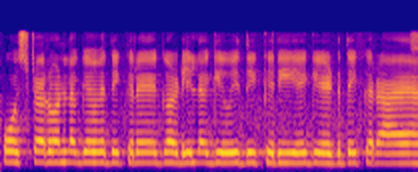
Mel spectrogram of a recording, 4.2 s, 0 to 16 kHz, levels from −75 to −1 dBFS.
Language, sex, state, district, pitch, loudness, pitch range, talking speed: Hindi, female, Chhattisgarh, Bilaspur, 220 Hz, -14 LUFS, 215-225 Hz, 230 wpm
